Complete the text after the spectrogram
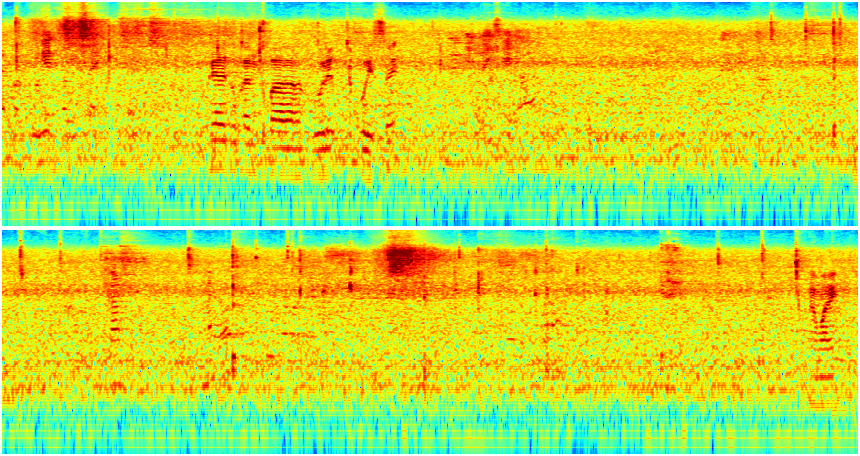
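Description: Cutlery clinks against a plate.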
